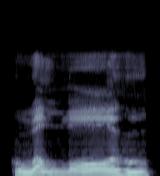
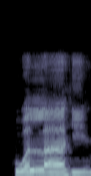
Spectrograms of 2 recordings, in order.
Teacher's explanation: lam mufakhomah, yaitu lam yang dibaca tebal. Nah, dia huruf lam tapi dibacanya tebal, yaitu contoh misalnya di kalau di kita nggak ada kecuali lafaz Allah, lo, itu dibaca tebal.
